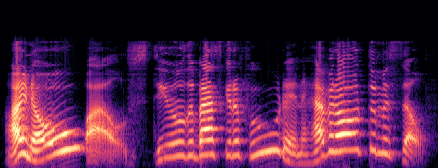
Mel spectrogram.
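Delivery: loud, high, gleeful villain voice; scheming Captain Hook. Acted. Hook hatching a plan to steal the food, gleeful. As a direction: crow over your plan like a pirate.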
